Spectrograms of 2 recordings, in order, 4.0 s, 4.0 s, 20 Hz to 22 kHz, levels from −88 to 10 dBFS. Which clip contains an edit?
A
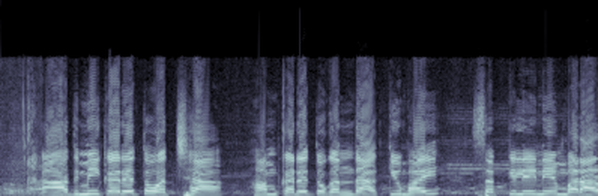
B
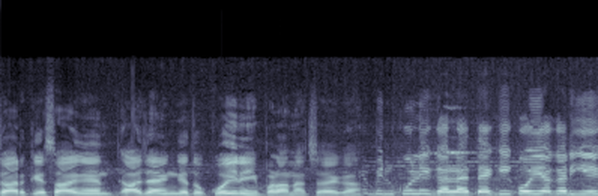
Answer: B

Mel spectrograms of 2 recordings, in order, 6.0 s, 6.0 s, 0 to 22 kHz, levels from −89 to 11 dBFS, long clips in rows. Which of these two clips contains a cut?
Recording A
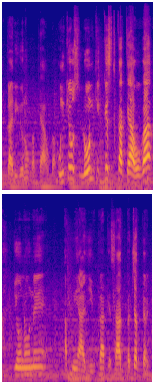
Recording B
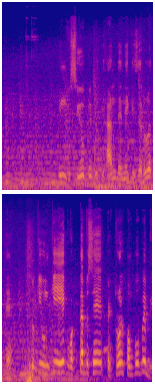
B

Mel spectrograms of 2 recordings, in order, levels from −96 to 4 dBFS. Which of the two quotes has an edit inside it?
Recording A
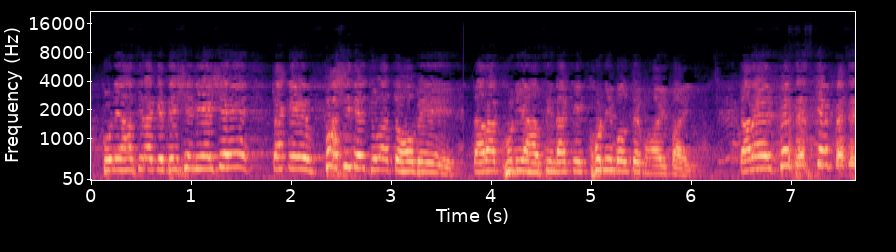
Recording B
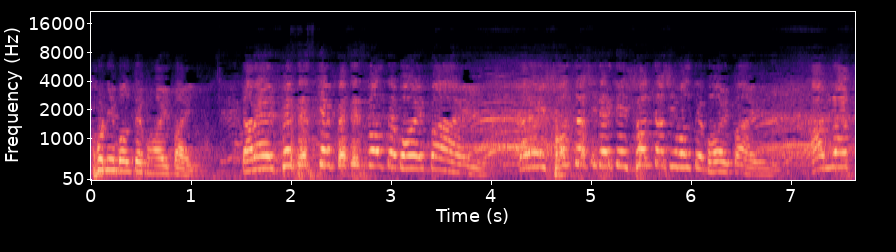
A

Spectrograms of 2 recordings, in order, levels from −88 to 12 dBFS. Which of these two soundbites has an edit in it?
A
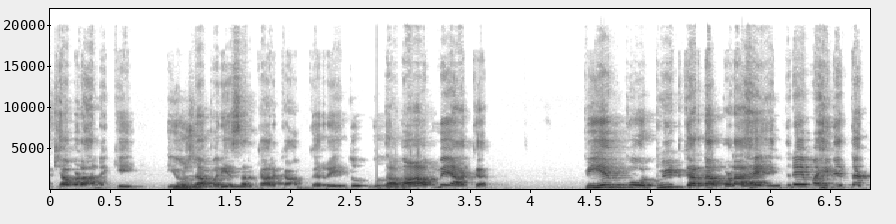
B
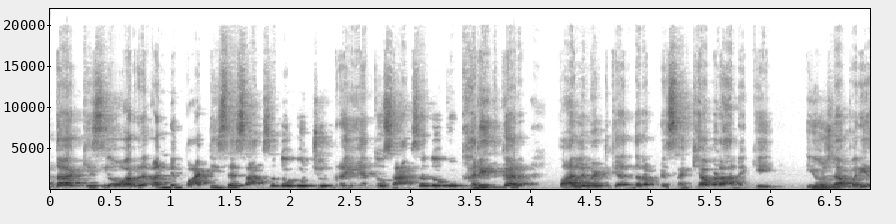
A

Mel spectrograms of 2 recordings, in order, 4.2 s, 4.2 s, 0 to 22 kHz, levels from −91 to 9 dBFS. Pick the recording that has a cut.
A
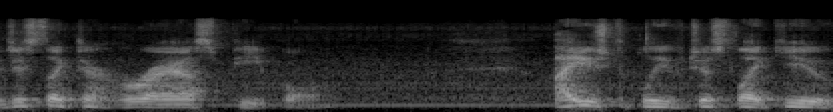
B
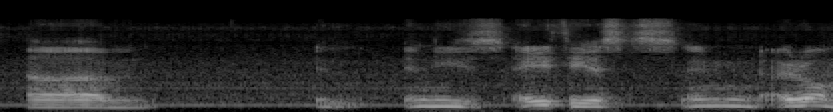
A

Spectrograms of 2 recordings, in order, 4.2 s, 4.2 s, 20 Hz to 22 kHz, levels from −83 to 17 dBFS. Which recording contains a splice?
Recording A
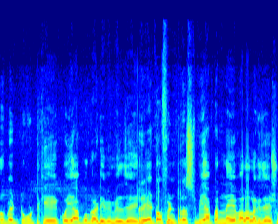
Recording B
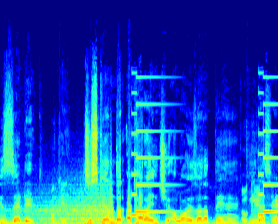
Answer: A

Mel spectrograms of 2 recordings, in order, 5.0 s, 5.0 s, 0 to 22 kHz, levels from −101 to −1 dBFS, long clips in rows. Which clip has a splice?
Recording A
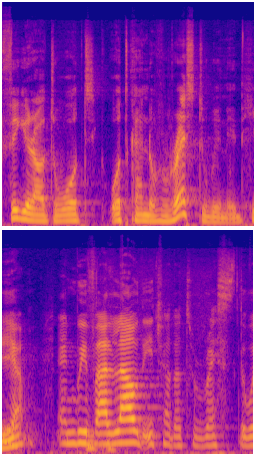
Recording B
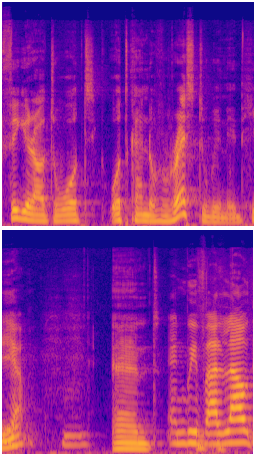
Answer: A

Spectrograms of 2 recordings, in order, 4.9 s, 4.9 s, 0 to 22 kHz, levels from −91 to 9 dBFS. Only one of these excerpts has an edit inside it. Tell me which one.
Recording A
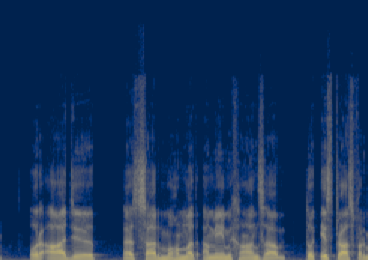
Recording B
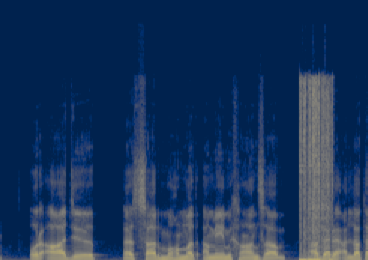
B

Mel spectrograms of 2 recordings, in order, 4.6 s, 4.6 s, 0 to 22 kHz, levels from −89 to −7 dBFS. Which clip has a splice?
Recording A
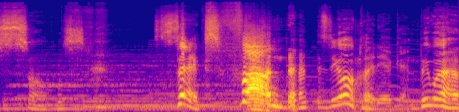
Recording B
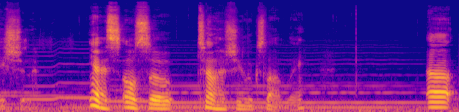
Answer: A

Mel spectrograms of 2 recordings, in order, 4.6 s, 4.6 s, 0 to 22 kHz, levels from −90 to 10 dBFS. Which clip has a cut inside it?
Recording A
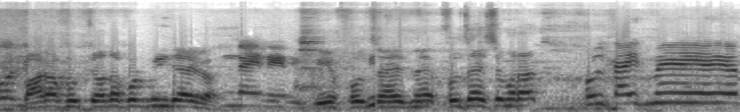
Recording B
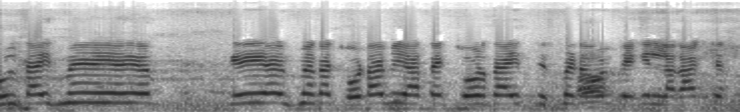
A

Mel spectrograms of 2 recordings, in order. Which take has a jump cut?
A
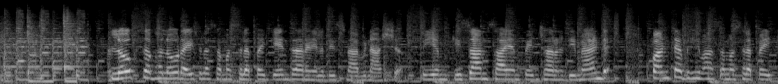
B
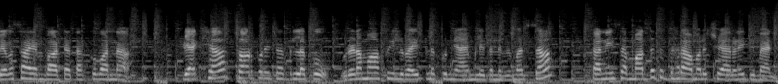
A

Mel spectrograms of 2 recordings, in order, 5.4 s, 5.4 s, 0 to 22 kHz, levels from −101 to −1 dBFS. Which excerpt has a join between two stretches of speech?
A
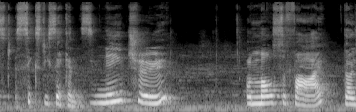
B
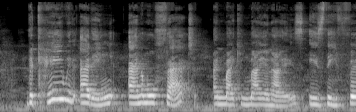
A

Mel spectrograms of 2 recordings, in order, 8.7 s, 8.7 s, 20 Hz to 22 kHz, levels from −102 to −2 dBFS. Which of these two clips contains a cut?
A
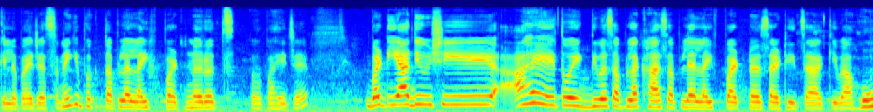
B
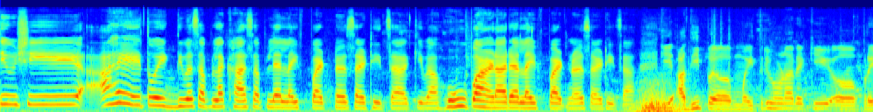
B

